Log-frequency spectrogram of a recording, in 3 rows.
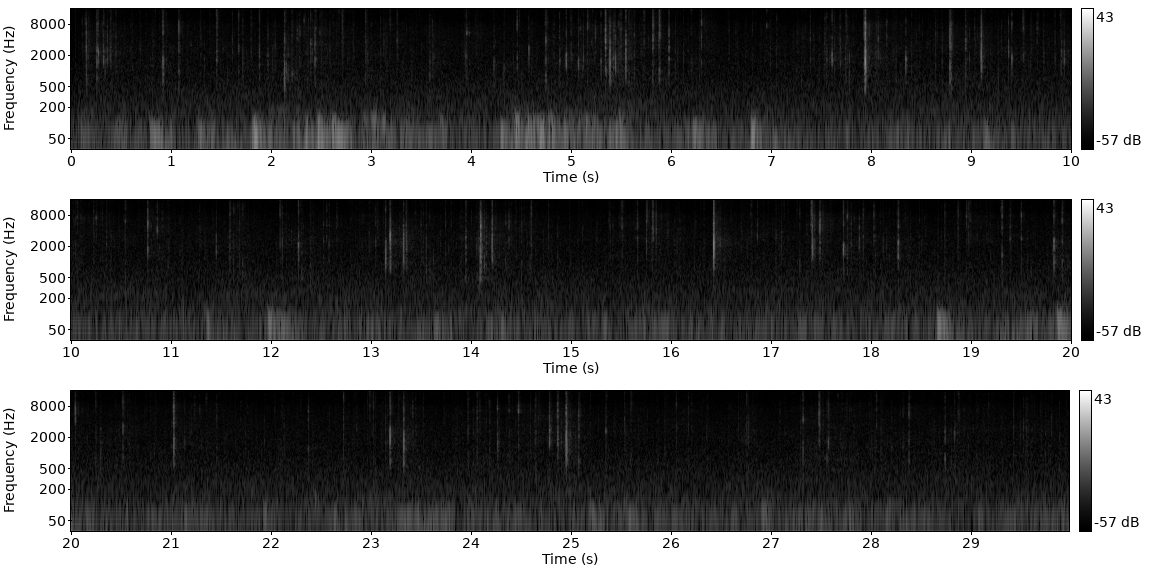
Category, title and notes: Sound effects > Natural elements and explosions
dripping rain hitting leaves 1
Dripping rain in forest hitting leaves. Sounds like a fire. Location: Poland Time: November 2025 Recorder: Zoom H6 - SGH-6 Shotgun Mic Capsule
